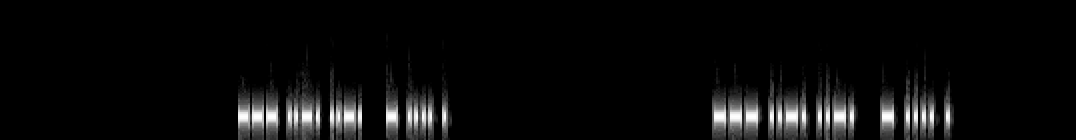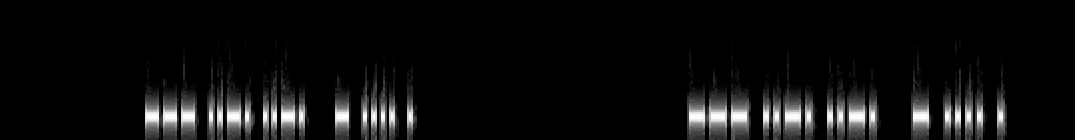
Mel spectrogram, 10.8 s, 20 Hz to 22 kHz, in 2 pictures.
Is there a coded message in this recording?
Yes: Morse code from 1.2 to 10.4 s, heard as a keyed tone, about 57 wpm, 700 Hz. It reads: OFF THE OFF THE OFF THE OFF THE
